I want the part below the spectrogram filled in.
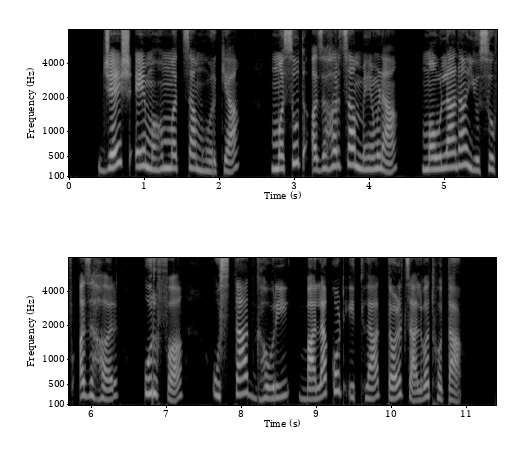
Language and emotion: Marathi, neutral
